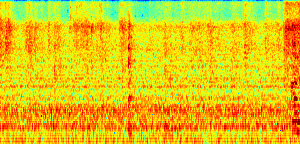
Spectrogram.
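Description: Steady low rumble and hiss of background noise, with a couple of faint knocks.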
